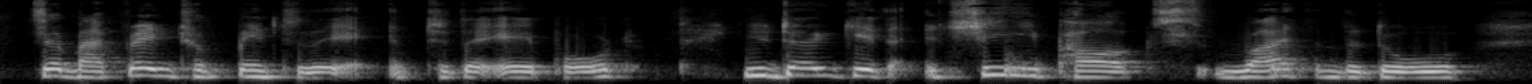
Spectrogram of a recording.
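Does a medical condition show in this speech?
Yes: cerebral palsy; mild, affects balance and hand control, walks, wheelchair after long flights, breathless rushing off planes; speech affected a bit.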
